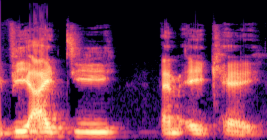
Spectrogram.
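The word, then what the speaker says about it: відьмак: It would be Vidmak. If you spell it with an E, it's the Russian version.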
